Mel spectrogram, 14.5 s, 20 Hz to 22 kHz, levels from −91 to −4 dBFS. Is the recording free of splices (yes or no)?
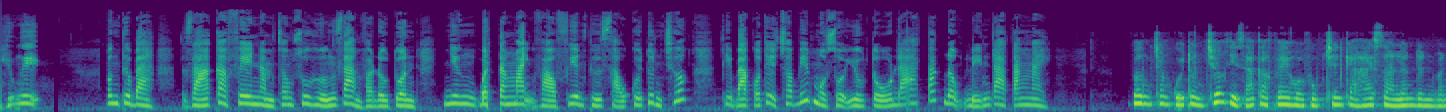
yes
